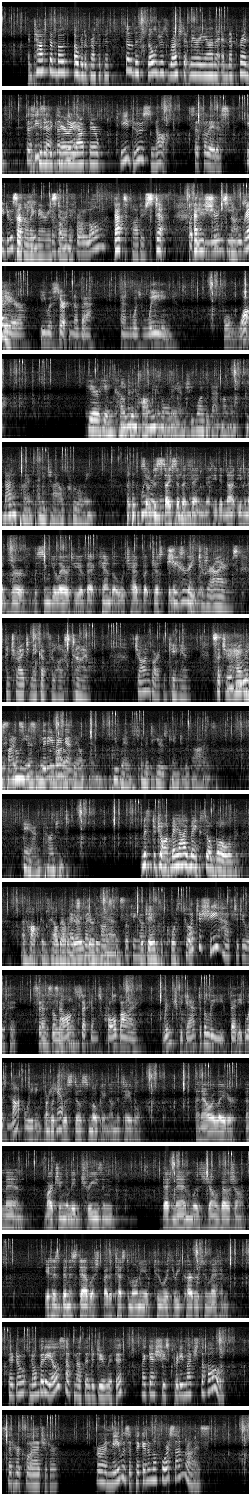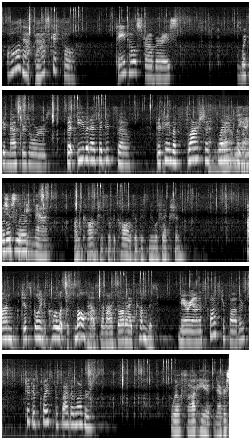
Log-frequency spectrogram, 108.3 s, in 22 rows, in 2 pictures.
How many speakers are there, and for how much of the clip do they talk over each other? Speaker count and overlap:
7, about 15%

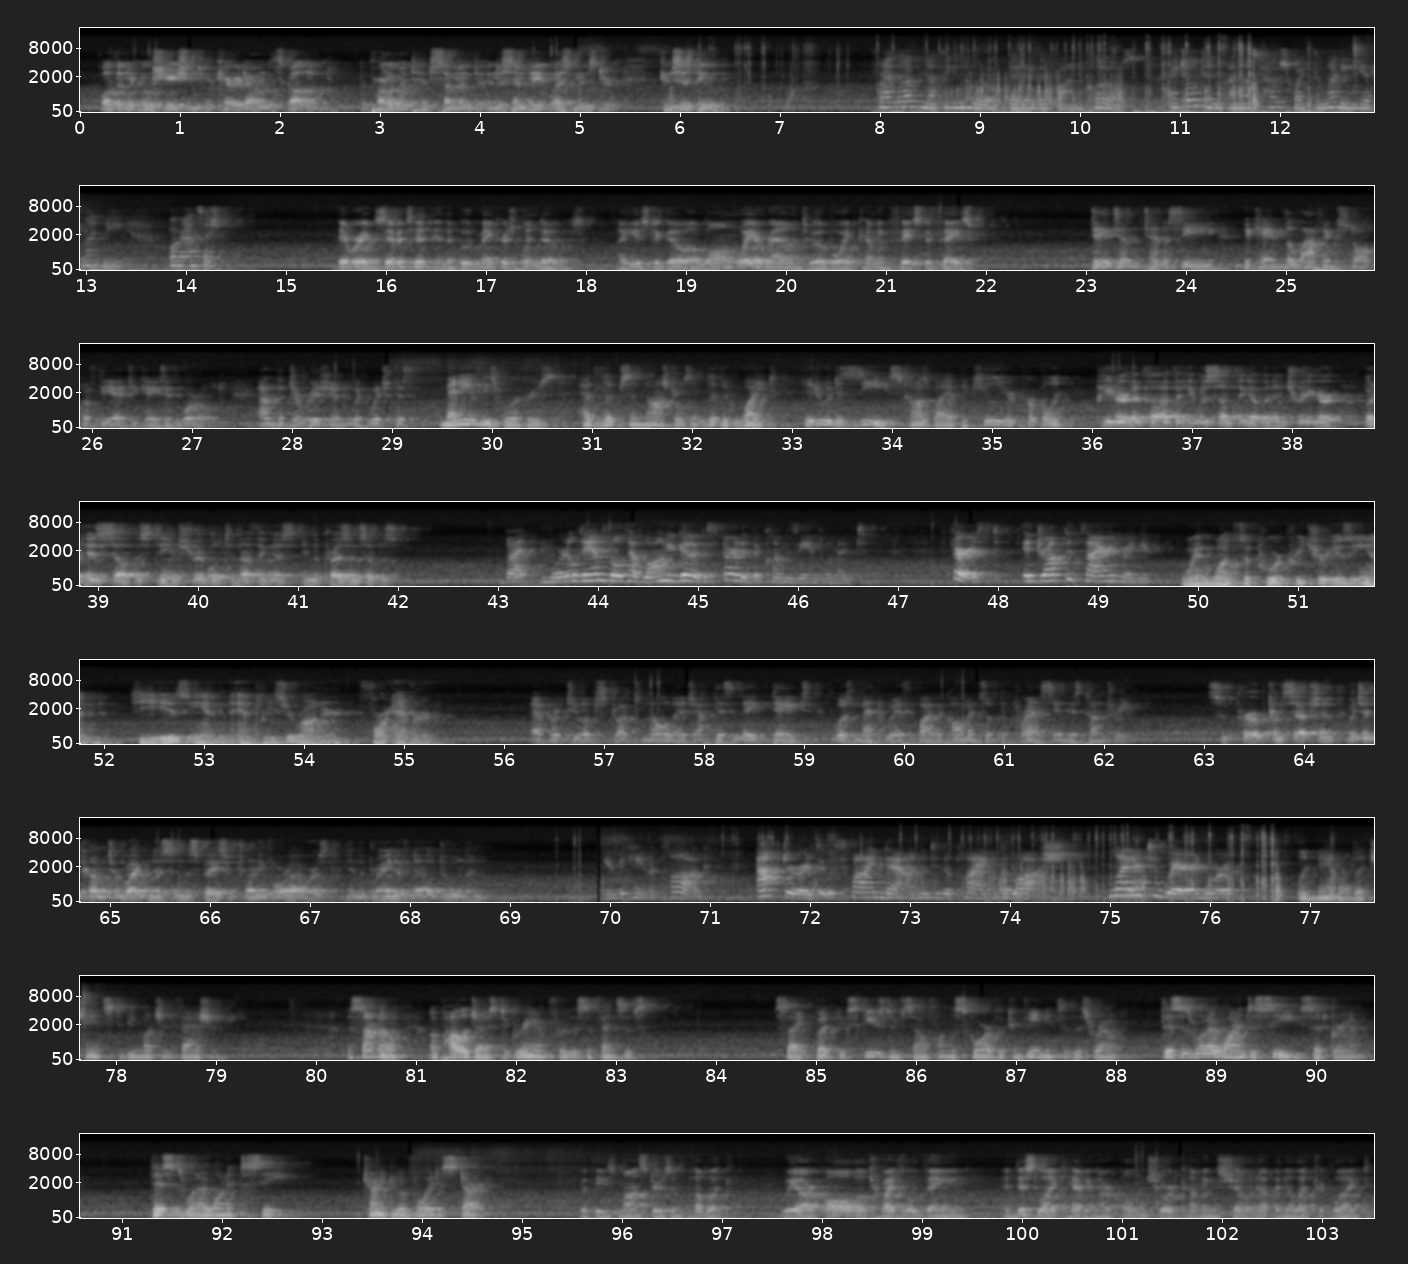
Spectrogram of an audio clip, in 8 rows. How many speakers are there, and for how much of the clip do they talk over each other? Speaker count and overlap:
8, no overlap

